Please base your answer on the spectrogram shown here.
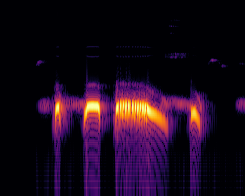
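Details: Deep-voiced 'thổ đặc' cooing of a caged spotted dove from Ninh Thuận, caught wild four months earlier, calling other doves in: one phrase of a short note, a rounded arched coo, a long sliding-down coo and a short final note.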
